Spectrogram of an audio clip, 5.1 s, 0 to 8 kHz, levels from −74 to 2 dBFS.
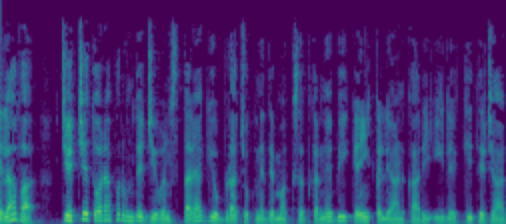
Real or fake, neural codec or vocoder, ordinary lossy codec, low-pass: real; none; none; 7.2 kHz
